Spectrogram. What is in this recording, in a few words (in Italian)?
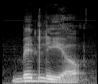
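"bellio", dialettale crespinese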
